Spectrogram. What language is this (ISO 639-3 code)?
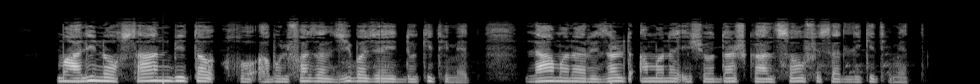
gwt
